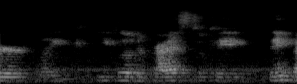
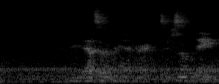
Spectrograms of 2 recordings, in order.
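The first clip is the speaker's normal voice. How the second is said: whispered aside; 11 dB quieter than usual. Real, not acted. Talking to his listener about feeling bad, a whispered aside. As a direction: drop to a whisper for the side note. Aside while listing self-checks.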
